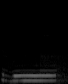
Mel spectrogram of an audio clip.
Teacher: واو مدہ کو ایک الف یعنی 2 حرکات کے برابر کھینچ کے پڑھیں گے اور پیش کو ہونٹوں کی گلائی کے ساتھ ادا کر کے پڑھیں گے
